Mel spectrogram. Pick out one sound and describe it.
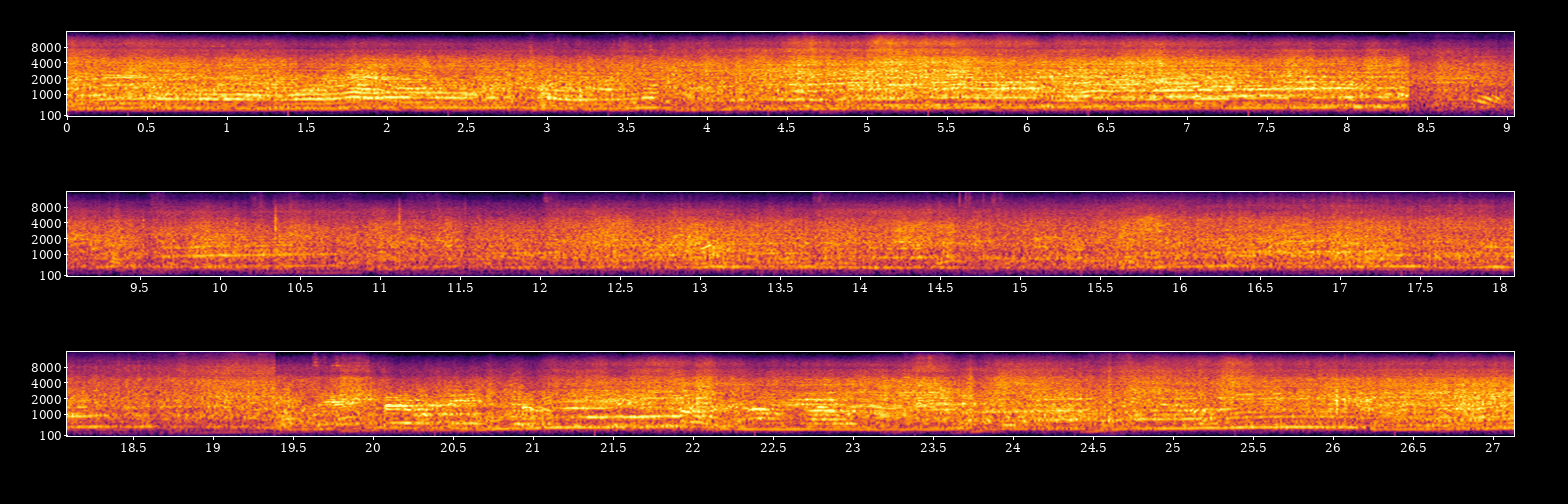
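Racing buggy engines roar and rev loudly as the cars speed through a bend, outdoors.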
